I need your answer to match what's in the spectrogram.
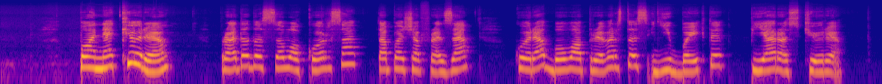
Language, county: Lithuanian, Alytus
